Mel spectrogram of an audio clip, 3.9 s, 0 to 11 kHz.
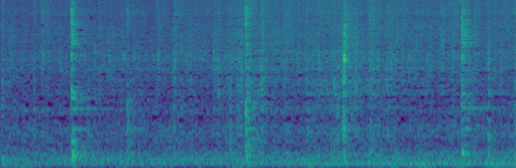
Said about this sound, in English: Another 3 minutes on the fish, so I'm just going to turn them here.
